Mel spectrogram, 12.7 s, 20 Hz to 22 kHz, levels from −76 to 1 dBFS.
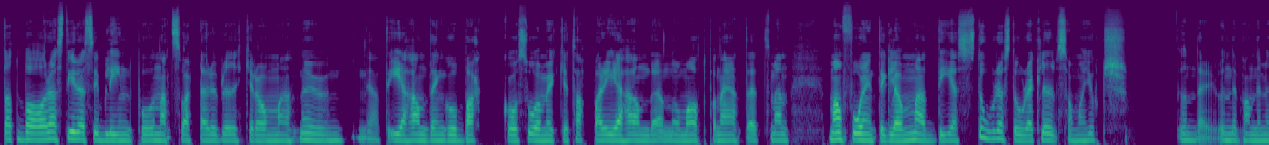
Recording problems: abrupt cut into speech; at the end

